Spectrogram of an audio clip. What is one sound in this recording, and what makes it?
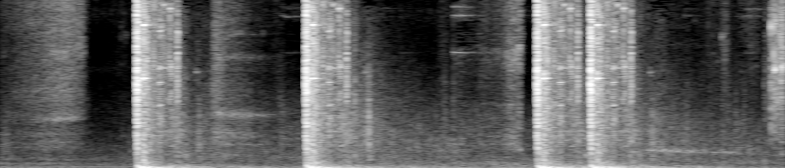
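A rifle fires several loud, echoing shots.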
